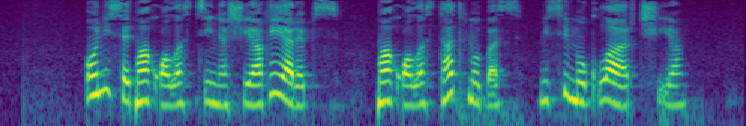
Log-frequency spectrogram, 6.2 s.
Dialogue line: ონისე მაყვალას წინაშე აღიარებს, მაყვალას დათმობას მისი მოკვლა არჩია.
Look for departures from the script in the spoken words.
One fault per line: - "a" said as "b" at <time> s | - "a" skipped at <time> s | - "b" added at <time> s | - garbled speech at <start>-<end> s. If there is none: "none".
none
